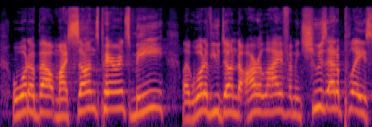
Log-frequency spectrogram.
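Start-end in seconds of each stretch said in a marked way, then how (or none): 0.2-3.6 furious raised shout, acted out. Retelling a mother's reply to the man on the gallows: imitating someone shouting. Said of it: "she's shouting back to him".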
